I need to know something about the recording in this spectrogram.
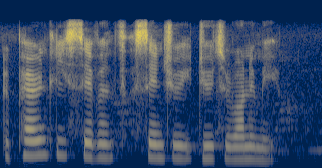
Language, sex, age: English, female, 20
